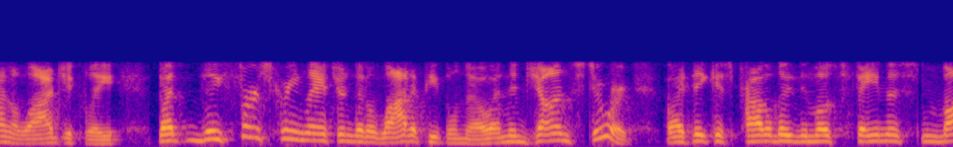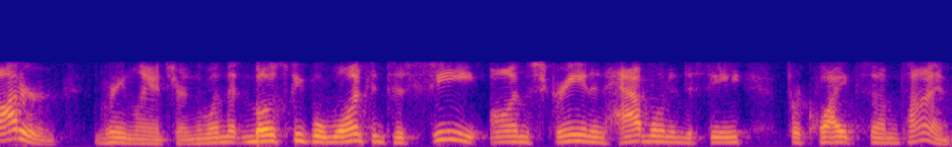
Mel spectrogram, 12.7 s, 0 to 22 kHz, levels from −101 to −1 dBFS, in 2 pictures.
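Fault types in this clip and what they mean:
AMR narrowband mobile codec: the speech cuts off at 3.8 kHz throughout and sounds heavily buzzy and synthetic, not merely muffled as with a plain low-pass filter.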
